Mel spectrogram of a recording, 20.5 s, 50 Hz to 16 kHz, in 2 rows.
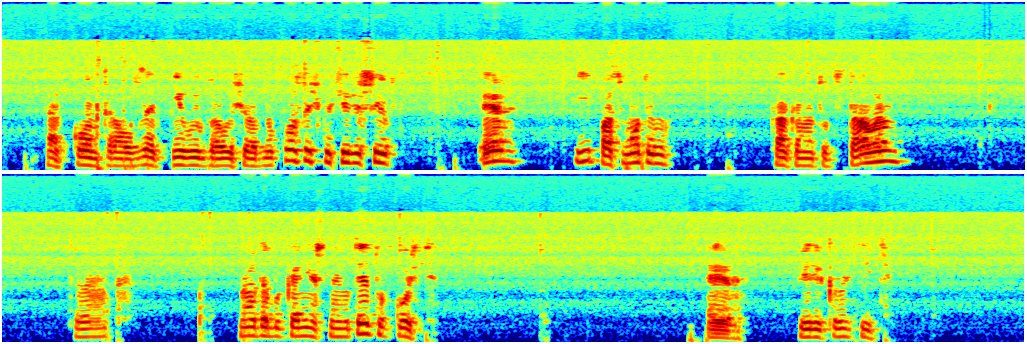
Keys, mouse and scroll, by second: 0.1 click, 1.4 ctrl+z, 2.9 shift+click, 4.6 r, 6.3 g, 7.1 click, 7.6 middle click, 9.0 middle click, 11.4 click, 12.9-14.3 middle drag, 14.7-15.9 middle drag, 17.4 r, 19.0 click, 19.4 middle click.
